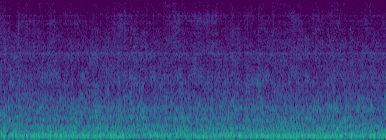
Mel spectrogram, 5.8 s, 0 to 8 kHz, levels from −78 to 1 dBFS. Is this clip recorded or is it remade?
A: remade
